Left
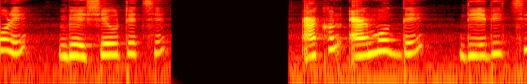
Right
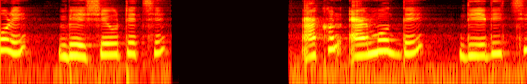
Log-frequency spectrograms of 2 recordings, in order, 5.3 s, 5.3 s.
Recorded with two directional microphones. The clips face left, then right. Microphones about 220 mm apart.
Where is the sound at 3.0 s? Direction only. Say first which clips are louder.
Right 5 dB; 40° right (ahead or behind).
